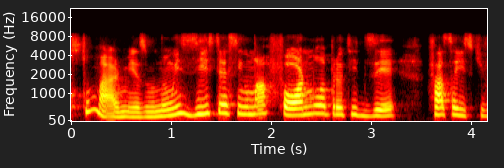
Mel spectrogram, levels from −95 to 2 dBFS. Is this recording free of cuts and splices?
yes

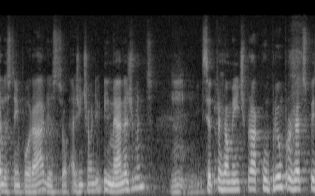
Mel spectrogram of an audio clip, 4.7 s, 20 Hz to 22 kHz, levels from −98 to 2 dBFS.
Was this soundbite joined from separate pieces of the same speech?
yes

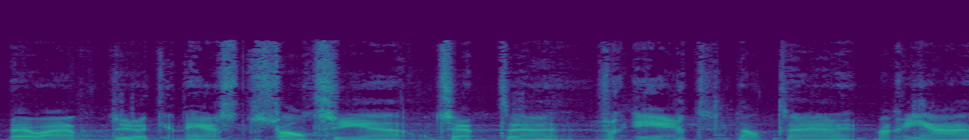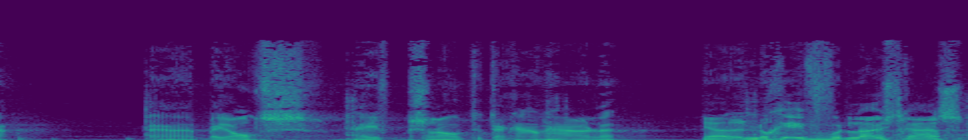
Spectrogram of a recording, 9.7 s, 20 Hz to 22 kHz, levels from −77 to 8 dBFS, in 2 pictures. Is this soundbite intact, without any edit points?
yes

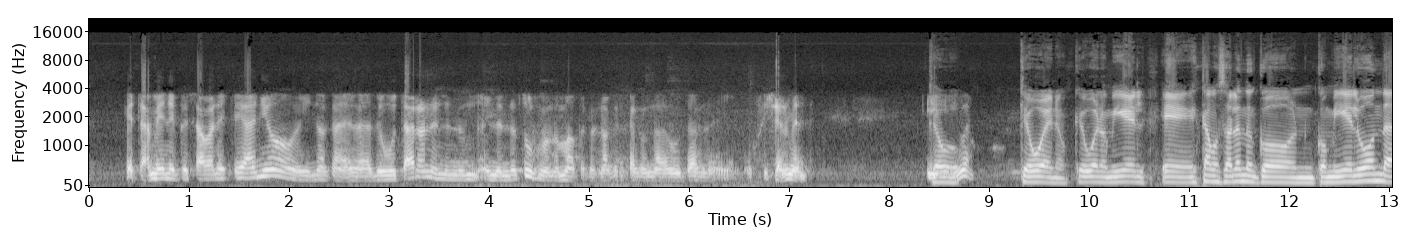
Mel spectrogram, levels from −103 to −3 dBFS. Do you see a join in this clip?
yes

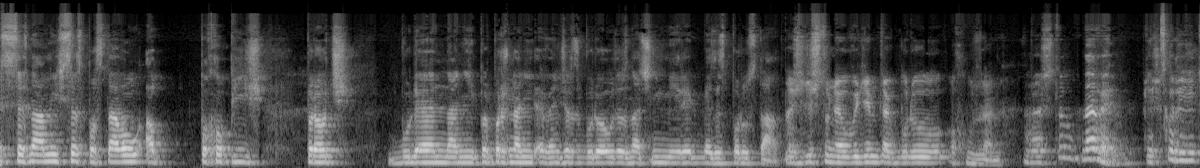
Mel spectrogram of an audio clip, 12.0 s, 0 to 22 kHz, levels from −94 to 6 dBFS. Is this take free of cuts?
no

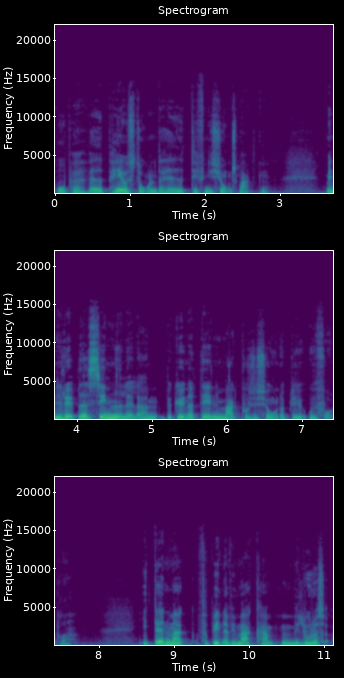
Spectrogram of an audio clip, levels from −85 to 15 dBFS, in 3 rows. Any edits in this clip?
no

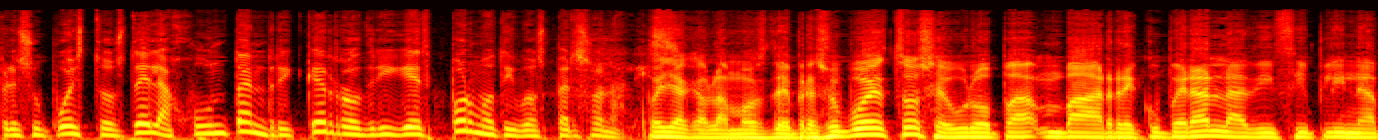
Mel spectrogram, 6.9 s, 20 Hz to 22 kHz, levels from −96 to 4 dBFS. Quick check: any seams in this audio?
no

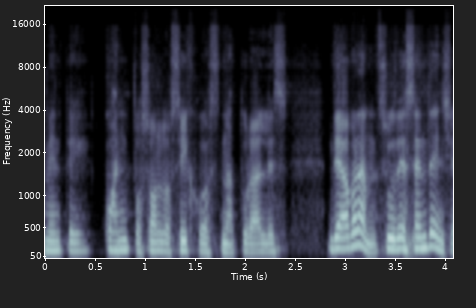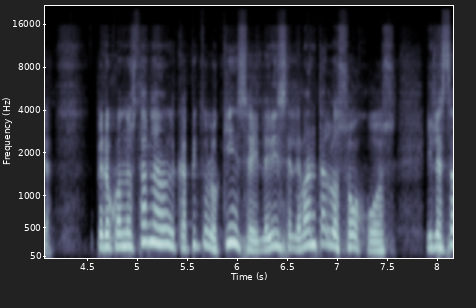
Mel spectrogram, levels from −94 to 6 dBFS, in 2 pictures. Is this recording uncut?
yes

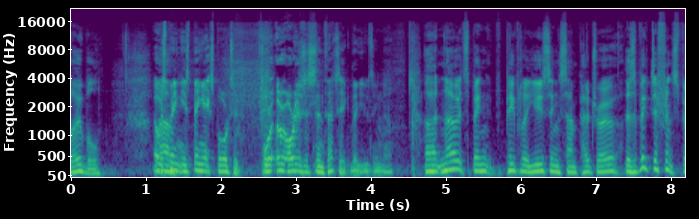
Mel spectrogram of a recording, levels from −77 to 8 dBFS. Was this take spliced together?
no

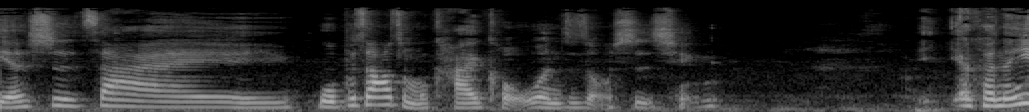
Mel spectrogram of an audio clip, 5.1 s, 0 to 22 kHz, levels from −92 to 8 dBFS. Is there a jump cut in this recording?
yes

